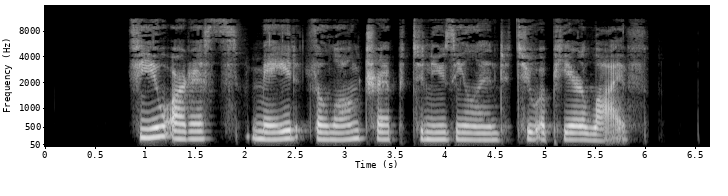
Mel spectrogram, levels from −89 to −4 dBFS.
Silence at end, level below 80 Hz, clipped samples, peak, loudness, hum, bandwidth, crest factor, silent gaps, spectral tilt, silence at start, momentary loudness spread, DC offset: 0.65 s; -72 dBFS; under 0.1%; -2 dBFS; -22 LUFS; none; 11.5 kHz; 22 dB; none; -4.5 dB/octave; 0.85 s; 9 LU; under 0.1%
